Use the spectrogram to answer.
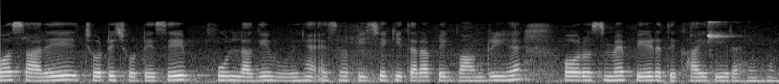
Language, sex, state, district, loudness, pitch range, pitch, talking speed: Hindi, female, Maharashtra, Chandrapur, -16 LUFS, 175-195 Hz, 185 Hz, 175 wpm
